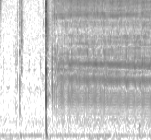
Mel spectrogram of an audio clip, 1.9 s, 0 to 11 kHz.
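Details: Brand-new Samsung Galaxy S20 Ultra: after a shake, a thin, steady high-pitched buzz comes from the camera area and stops when the camera app opens. Owner suspects a sensor or the design; cause unconfirmed.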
